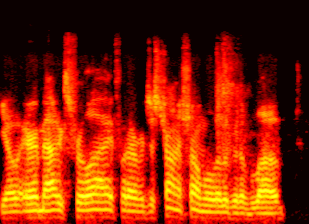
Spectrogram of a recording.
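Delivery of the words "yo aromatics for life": easy, friendly called-out voice. Retelling shouting out to someone seen in line: retelling a shout. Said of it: "I just shouted out".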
